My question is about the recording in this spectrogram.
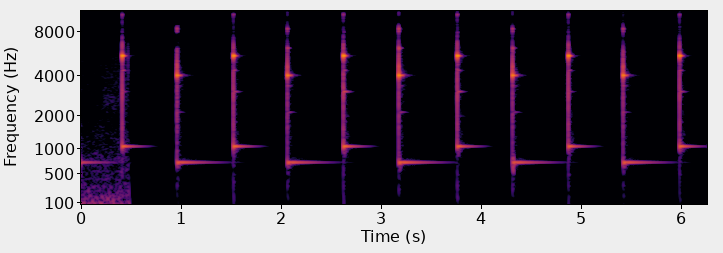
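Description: Tick-tock countdown timer sound effect timing a quiz answer: short chime-like ticks about two a second, alternating between a lower and a higher pitch.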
